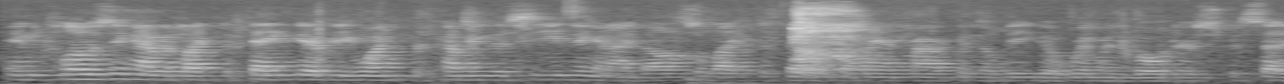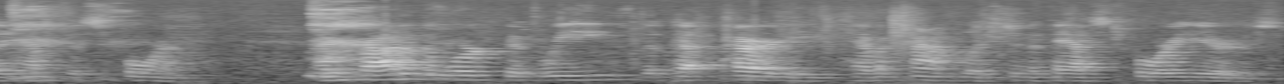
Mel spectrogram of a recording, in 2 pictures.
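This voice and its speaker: A woman's voice: low voice, steady tone, fairly quick. A woman running for local office reads a prepared closing statement at a public forum. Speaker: village board candidate. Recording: very echoey hall, distant mic, faint noise.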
